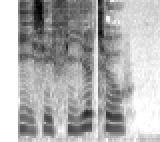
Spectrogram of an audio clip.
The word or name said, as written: IC4-tog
